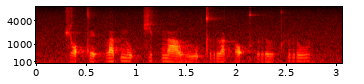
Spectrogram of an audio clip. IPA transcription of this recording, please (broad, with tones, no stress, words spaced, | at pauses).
t͡ɕɔ˨˩ʔte˨˩ʔpla˥˩t̚nu˨˩ʔ t͡ɕe˥˩k̚naː˩˦w ŋu˨˩ʔtrɯ˨˩a̯kɔ˨˩ʔkʰrɯː˩˦ kʰruː˥˩t̚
